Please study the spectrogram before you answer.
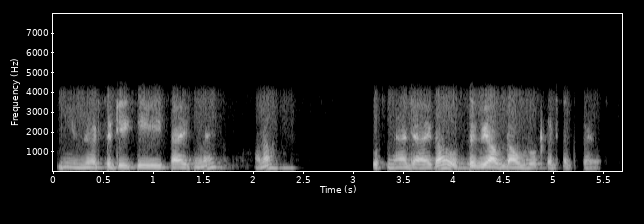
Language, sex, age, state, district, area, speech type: Hindi, male, 30-45, Madhya Pradesh, Katni, urban, conversation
